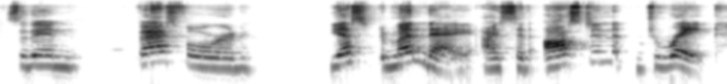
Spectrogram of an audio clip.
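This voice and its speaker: A middle-aged woman, co-hosting a show and telling stories in a chatty, animated way. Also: fairly high pitch, slow. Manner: chatty, laughs often, animated retelling. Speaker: show co-host. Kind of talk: casual storytelling chat.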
